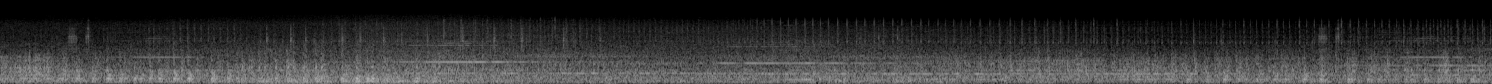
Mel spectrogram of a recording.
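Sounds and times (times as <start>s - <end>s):
ambience aboard a drakkar: 0.0s - 14.9s.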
